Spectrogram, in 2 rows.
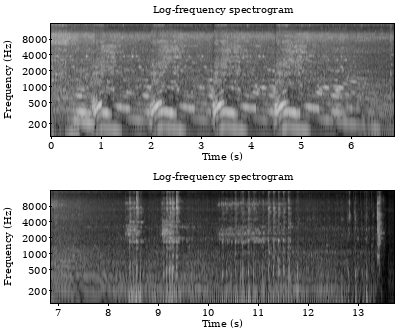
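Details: Yamaha F1ZR two-stroke after stator coil work to cure popping under throttle: crisp revs rise and fall cleanly in repeated blips, then settle to a quieter idle with no popping; running right.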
